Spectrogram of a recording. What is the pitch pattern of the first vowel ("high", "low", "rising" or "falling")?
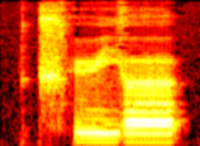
low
